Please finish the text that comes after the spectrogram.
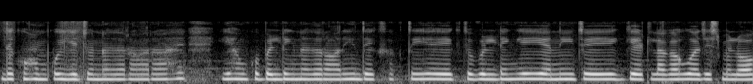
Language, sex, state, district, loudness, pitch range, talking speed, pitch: Hindi, female, Bihar, Gopalganj, -14 LUFS, 235-245 Hz, 255 wpm, 240 Hz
